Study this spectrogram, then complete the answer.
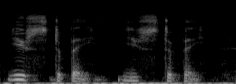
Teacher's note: D there we don't hear because of the subsequent T so the D is a voice sound the t is an unvoiced sound but they have the same you do the same thing with your mouth so consequently that D gets lost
